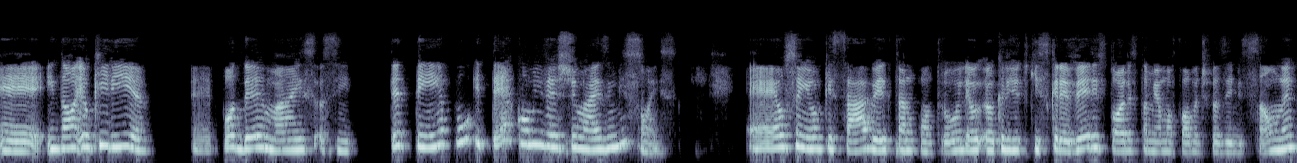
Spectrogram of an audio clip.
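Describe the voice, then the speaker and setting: A woman with an unremarkable speaking voice, a fairly high pitch, lively intonation and a moderate pace. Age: 40s. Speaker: novelist, missionary. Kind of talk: casual chat. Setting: live stream.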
